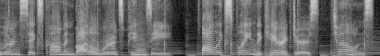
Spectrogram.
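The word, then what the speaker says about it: 瓶: Let's move to second character which can be pronounced as ping. Pronounce with second tone.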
